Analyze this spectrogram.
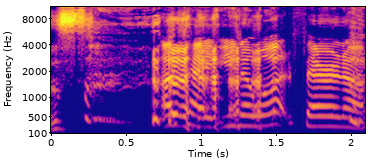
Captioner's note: laughing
